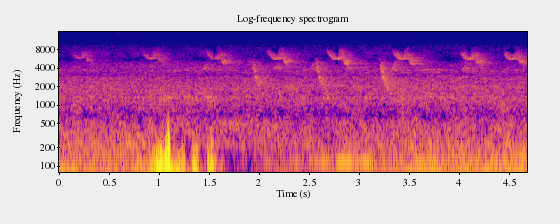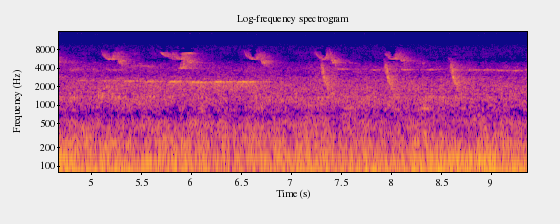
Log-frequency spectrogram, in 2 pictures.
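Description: Birds chirping faintly, a short high falling chirp repeated a little more than once a second, with a brief low thump about a second in.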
